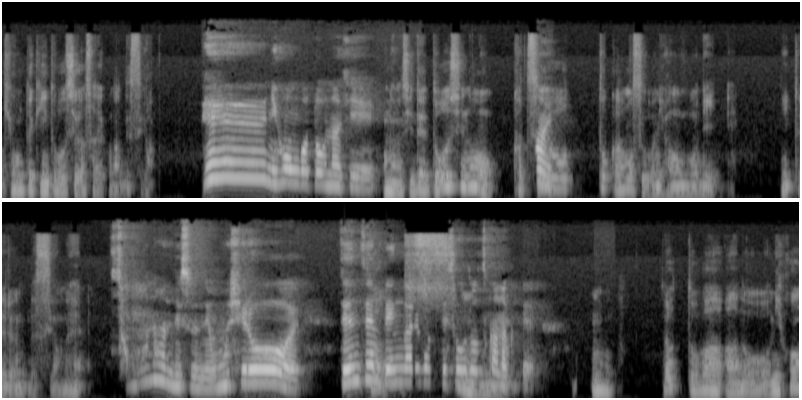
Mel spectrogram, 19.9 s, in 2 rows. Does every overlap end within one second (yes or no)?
no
